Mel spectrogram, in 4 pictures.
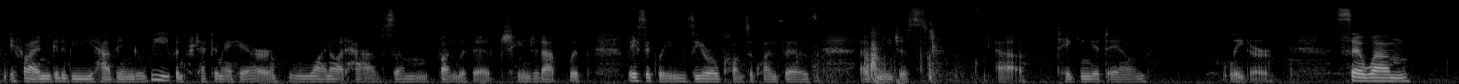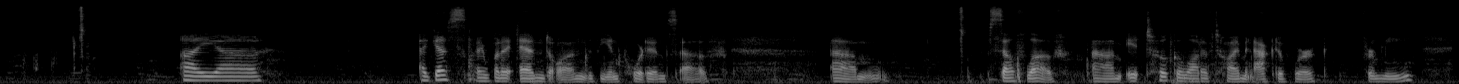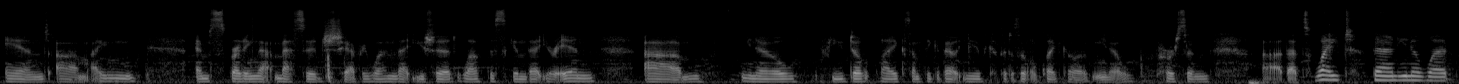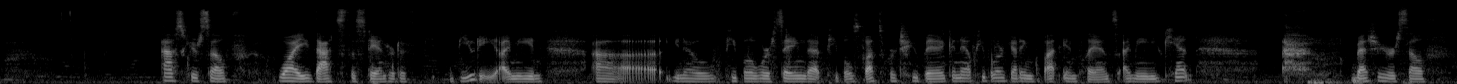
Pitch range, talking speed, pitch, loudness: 125-145 Hz, 145 wpm, 130 Hz, -39 LUFS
